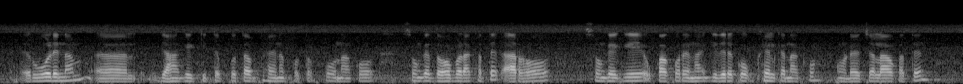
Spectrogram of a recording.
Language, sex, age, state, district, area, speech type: Santali, male, 30-45, Jharkhand, Seraikela Kharsawan, rural, spontaneous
